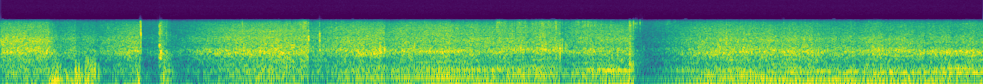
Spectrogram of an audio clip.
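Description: Car engine idling with a steady low hum, with wind noise on the microphone. A car door shuts with a sharp knock about one and a half seconds in.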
